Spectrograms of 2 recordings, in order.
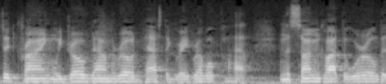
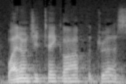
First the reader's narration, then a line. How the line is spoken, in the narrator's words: said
